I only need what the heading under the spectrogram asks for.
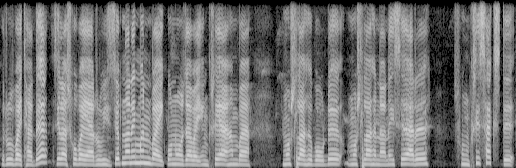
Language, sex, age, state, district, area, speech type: Bodo, female, 45-60, Assam, Chirang, rural, spontaneous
